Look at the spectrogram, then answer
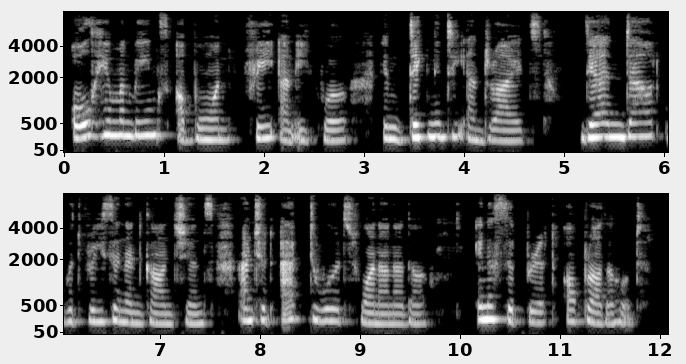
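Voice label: English Kashmir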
